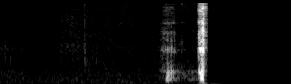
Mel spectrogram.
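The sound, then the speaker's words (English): Two quick, sharp coughs in succession, the second one louder and harsher, with quiet around them and no talking. “I'm gonna cough again.”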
